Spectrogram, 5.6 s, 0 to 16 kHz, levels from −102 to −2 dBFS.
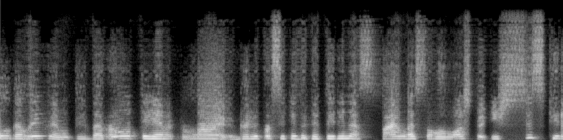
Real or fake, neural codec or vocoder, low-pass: fake; codec, 44.1 kHz, 0.9 kbps, DAC; 14.4 kHz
